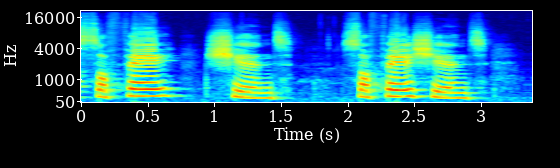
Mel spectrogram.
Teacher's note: Counting from the back, 1, 2. Your stress falls on fee, stressing the syllable louder than the other syllable.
